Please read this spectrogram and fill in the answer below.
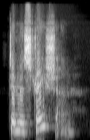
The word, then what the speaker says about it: demonstration: Demonstration. Now it's the third syllable.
